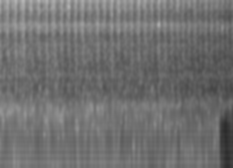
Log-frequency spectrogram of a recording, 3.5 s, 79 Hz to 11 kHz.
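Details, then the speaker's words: Ciné Kodak Model A 16mm movie camera, partly torn down, hand crank at full speed driving sprocket, flywheel shutter, take-up reel and footage counter: fast, even clicking about three per second, no catches or skips; healthy mechanism. "okay through this gear Arrangement and spring yeah it drives the take up reel and through this worm gear arrangement it moves very slowly the footage counter"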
